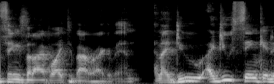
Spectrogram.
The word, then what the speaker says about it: Ragavan: It's Ragavan, if I'm pronouncing that right. I mean, you're not. I'm not. How do I pronounce it? It's Ragavan.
